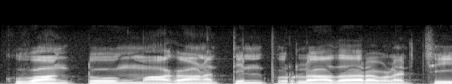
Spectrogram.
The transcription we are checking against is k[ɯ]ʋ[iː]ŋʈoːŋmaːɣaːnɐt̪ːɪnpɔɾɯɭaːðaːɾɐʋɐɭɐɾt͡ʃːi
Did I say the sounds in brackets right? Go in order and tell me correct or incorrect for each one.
incorrect: ʊ, incorrect: aː

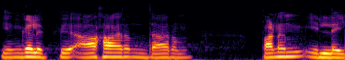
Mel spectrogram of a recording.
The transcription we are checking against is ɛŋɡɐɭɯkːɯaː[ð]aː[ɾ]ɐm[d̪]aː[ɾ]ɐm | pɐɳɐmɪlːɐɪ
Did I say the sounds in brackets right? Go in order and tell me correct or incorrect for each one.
incorrect: ɣ, correct, correct, correct

